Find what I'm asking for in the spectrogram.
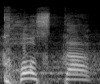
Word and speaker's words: Khosta: Y no, ahora tenemos que preocuparnos por el Costa 2. – ¿Costa 2? – Ajá. El Costa, que se escribe con K-H-O-S-T-A, Costa 2.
